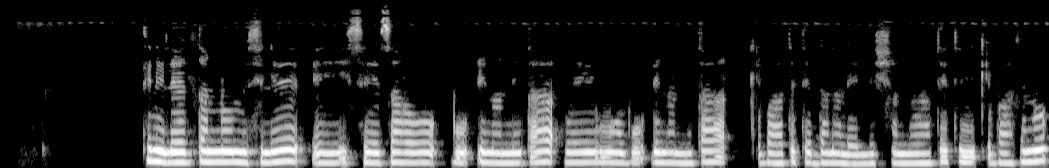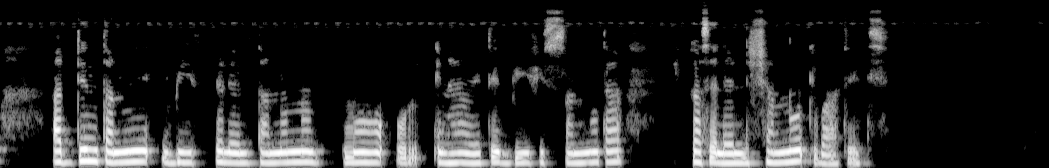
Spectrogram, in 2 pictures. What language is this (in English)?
Sidamo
